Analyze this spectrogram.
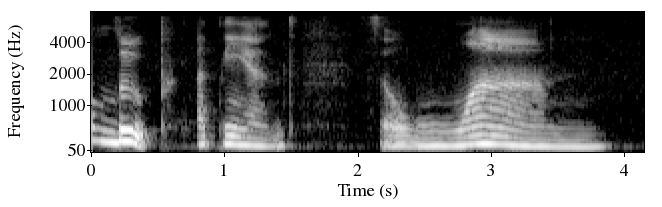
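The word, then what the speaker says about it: を: It's the same pronunciation as this o, but this one is only used as a particle in a sentence. You won't find any words starting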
